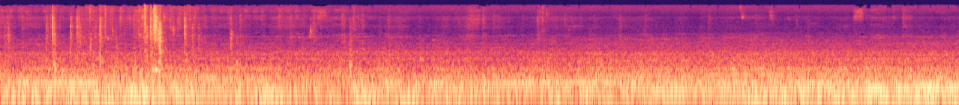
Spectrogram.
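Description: Diesel truck engine running steadily at low speed, heard from inside the cab as a low rumble with road noise, and a few short clicks or rattles in the first couple of seconds.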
